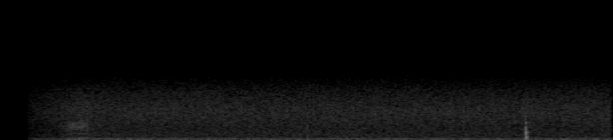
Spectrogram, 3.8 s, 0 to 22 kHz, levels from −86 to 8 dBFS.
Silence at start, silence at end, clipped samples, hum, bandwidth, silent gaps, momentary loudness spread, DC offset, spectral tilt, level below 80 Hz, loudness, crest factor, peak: 0.15 s; 0 s; under 0.1%; none; 11 kHz; none; 5 LU; under 0.1%; -2.5 dB/octave; -86 dBFS; -55 LUFS; 34 dB; -24 dBFS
